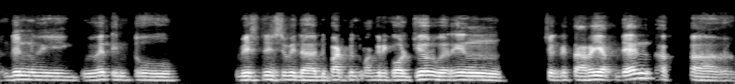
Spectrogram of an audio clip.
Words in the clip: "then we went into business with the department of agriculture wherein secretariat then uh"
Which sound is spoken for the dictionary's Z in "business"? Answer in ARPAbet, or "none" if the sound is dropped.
S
